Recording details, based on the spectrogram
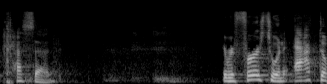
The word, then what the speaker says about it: chesed: The word kindness here is a Hebrew word, chesed. Chesed is how it's pronounced.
